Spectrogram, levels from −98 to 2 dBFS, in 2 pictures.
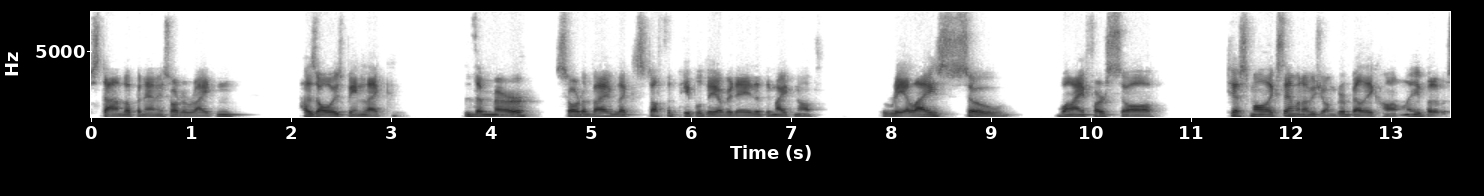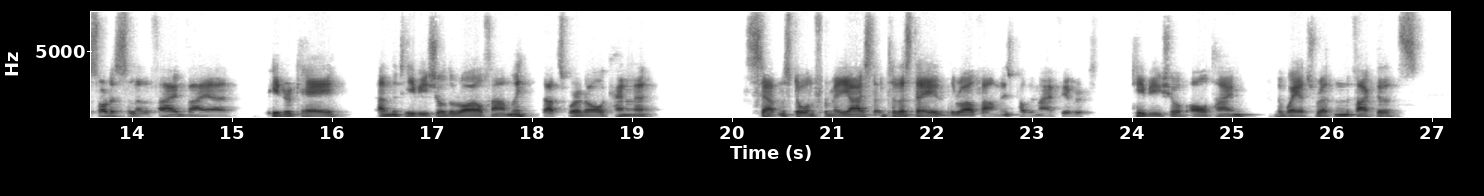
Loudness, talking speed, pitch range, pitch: -21 LUFS, 210 wpm, 105-120 Hz, 115 Hz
